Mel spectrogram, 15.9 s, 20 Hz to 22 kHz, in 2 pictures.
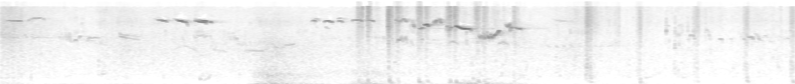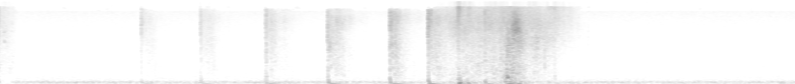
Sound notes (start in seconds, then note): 9.3 footsteps approaching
